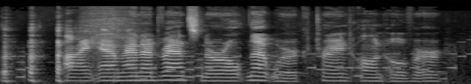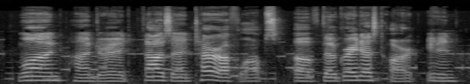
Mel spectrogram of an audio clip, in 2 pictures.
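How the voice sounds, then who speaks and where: A put-on, robotic character voice speaks in a deadpan tone at a middle pitch and a very slow pace. Faint music plays in the background. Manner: deadpan, put-on AI voice.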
